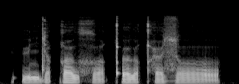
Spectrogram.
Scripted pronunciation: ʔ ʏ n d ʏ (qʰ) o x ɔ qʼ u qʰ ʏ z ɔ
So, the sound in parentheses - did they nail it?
no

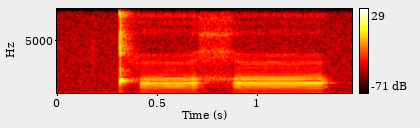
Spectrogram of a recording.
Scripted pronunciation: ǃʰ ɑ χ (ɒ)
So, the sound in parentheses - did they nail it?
no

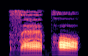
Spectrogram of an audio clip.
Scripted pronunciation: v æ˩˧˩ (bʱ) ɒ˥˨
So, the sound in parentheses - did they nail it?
yes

